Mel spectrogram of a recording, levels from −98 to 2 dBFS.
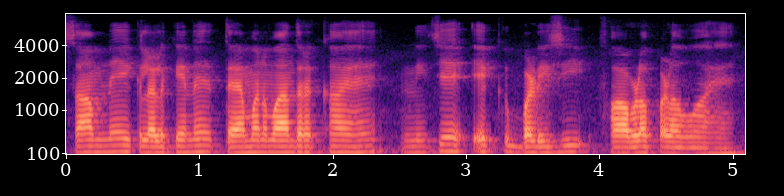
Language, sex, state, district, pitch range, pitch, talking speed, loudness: Hindi, male, Uttar Pradesh, Shamli, 120-130 Hz, 125 Hz, 190 wpm, -20 LUFS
